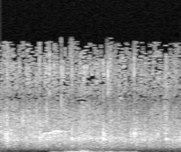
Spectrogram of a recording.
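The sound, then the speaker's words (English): An audience in a church applauds, a steady wash of many hands clapping that swells slightly in the middle and holds at a moderate level, with no voices clearly standing out. “Give these guys a really big round of applause.”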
